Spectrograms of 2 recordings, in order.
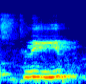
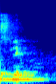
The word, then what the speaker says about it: sleep: So the word sleep and slip. When you want to go to sleep, we often pronounce we're going to slip.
